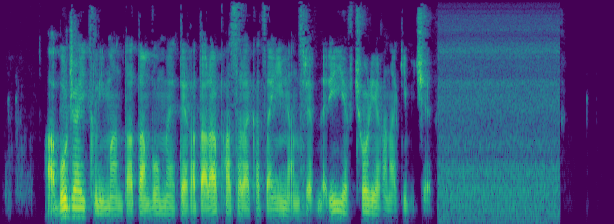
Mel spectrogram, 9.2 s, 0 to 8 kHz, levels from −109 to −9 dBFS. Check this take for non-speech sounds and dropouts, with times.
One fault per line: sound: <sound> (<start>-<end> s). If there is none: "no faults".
no faults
